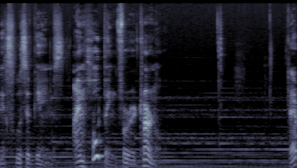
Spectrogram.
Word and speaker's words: Returnal: I'm hoping for Returnal. Did I pronounce that right? Returnal. Hold on. Returnal.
